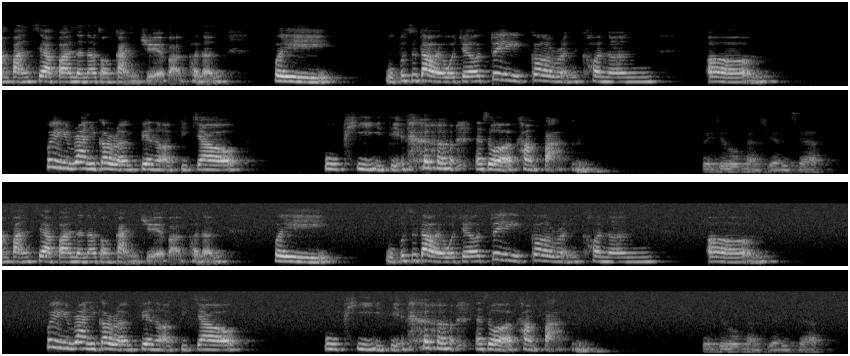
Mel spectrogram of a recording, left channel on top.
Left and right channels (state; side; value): noise; right; hiss, 21 dB below the sound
